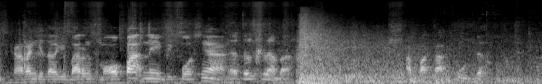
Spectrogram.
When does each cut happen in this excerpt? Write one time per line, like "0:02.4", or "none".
0:02.9
0:04.1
